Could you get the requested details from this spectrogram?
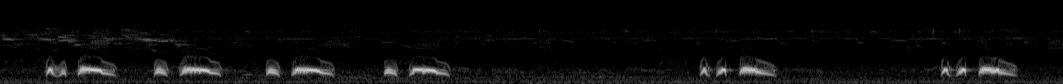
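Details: Ground-decoy spotted dove for catching wild doves, 20 April 2020, calling in bursts: four quick phrases of two short coos and a longer croo, a pause, then two more phrases, with a faint steady high hum.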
